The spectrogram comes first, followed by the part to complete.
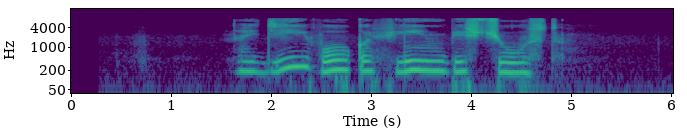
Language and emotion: Russian, sad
